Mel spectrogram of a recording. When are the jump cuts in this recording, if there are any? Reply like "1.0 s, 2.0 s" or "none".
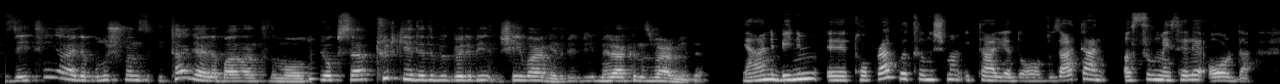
11.1 s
